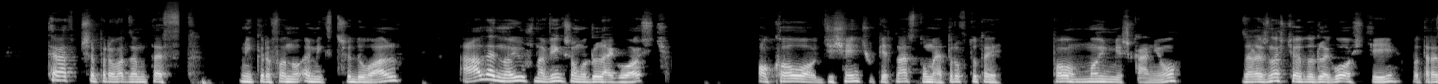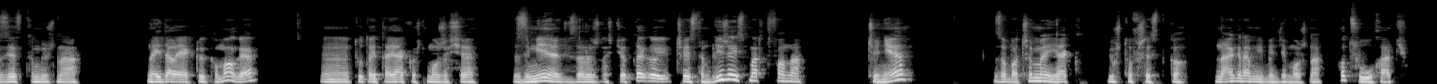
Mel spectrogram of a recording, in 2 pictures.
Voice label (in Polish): redukcja szumow 15 metrow; Mozos MX3 Dual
